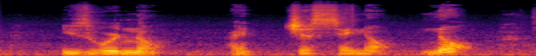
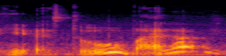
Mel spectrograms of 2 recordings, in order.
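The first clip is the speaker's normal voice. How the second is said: much higher, slow teasing ask; playful high question; slower than usual. Shown as a demonstration. Friend at the dance asking the teacher to dance, high and slow. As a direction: ask it like a flirty invite. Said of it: "You ask me the question".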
